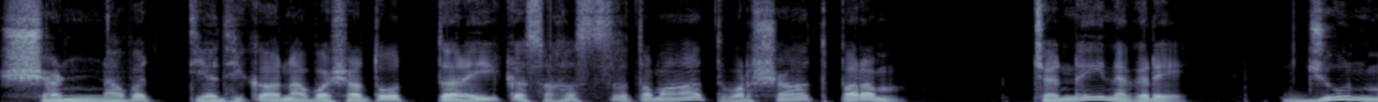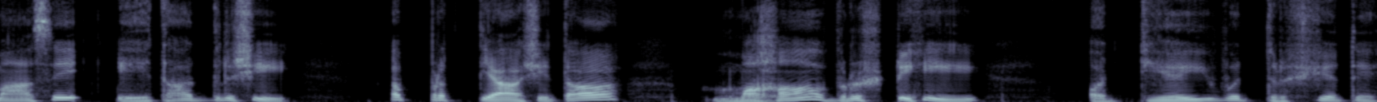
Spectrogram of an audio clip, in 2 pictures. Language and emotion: Sanskrit, surprised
